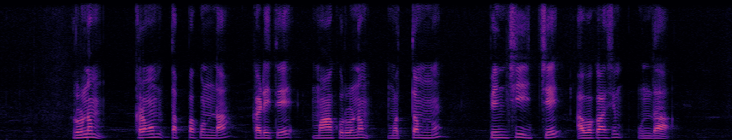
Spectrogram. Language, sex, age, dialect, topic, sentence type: Telugu, male, 41-45, Central/Coastal, banking, question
